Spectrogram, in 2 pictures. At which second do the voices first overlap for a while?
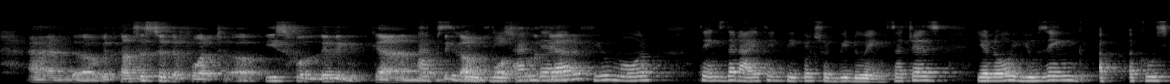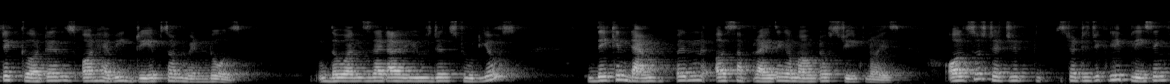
4.1 s

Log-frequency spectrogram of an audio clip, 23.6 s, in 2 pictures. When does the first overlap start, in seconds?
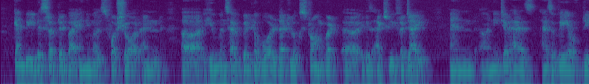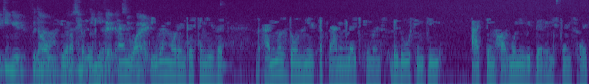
12.5 s

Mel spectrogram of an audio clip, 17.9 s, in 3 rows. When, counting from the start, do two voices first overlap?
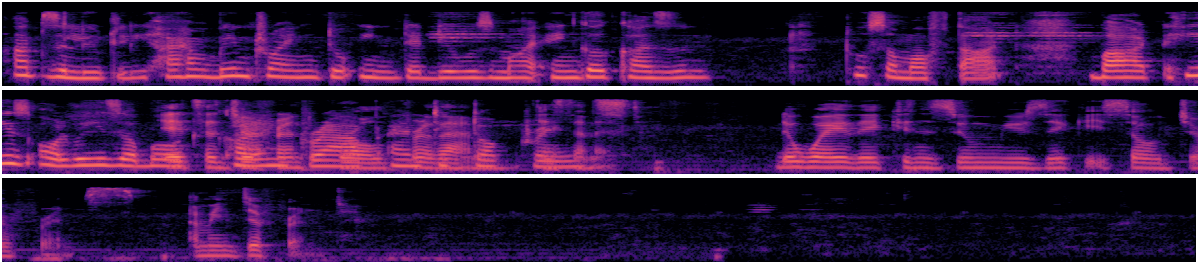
6.8 s

